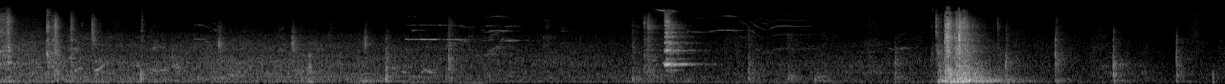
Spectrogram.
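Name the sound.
door being opened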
